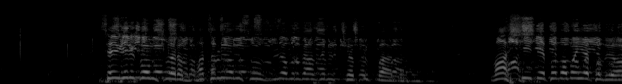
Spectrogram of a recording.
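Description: A man speaks forcefully through loudspeakers, echoing outdoors.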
